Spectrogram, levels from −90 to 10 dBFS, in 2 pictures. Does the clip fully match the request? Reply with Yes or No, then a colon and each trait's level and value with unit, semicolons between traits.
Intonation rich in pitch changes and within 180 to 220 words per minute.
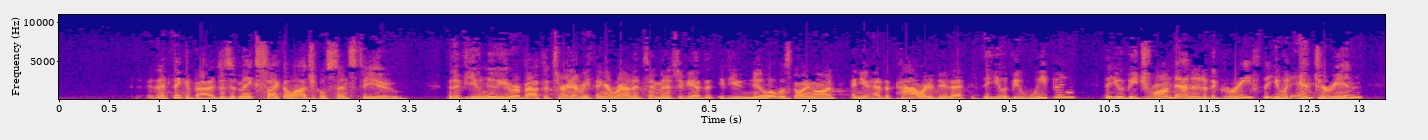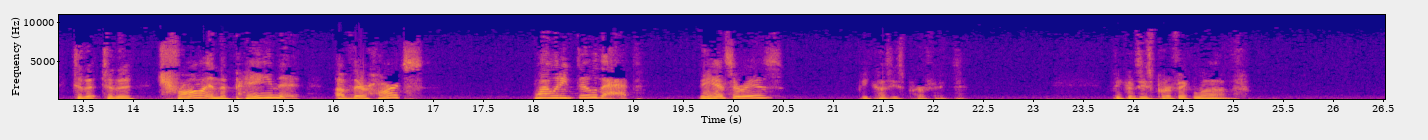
Yes: wide, 6.6 semitones; average, 200 wpm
